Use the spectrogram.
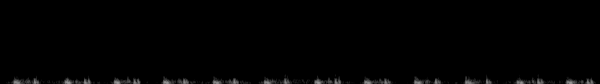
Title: heartbeat sounds while running in the bathroom ASMR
